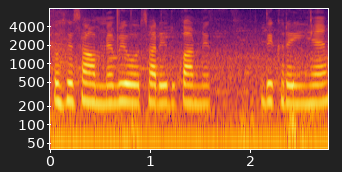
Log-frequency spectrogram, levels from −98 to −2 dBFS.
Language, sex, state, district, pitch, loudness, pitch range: Hindi, female, Punjab, Pathankot, 230 Hz, -14 LUFS, 220-235 Hz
